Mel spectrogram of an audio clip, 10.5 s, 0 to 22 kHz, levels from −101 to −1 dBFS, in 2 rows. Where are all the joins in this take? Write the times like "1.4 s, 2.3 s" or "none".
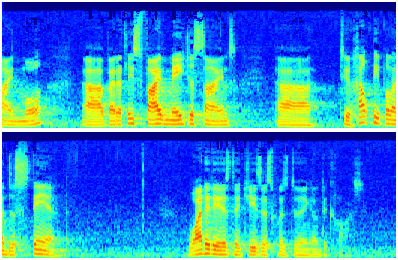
none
